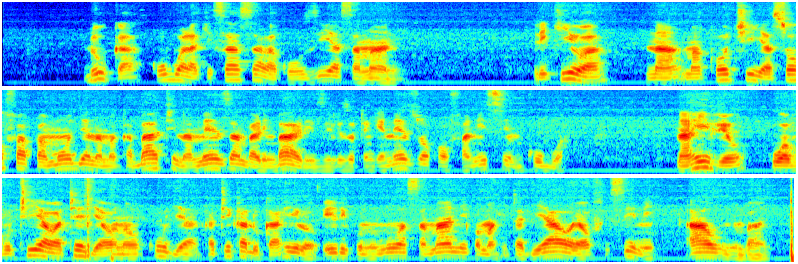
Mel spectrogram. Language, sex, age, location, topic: Swahili, male, 25-35, Dar es Salaam, finance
